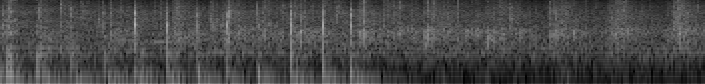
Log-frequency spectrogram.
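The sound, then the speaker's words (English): An audience claps for the first winner of a prize draw giving away free stuff from King's Comics: a brisk burst of sharp, fairly steady claps for about two seconds, then thinning into a softer, scattered patter as the applause fades. “Give him a clap.”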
